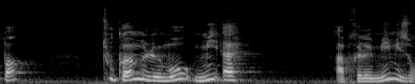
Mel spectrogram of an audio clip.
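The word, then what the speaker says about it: مائة: Tout comme le mot Mi'ah. Après le Mim, ils ont rajouté un Elif pour le distinguer de Fi'ah. Cependant, ce Elif-là n'a aucun impact dans la prononciation du mot.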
